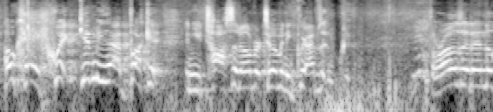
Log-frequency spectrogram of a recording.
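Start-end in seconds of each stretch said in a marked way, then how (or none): 0.1-1.7 voicing Jesus. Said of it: "Jesus said".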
